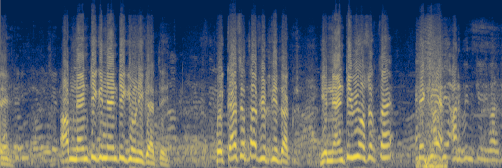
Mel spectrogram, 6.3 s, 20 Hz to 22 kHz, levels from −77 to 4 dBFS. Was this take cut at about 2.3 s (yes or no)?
no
